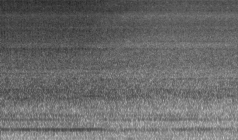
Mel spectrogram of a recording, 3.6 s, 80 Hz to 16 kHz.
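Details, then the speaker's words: 2006 Honda Pilot first start after water pump, timing belt and 100k service; smooth, even idle with a steady mid-pitched hum and no ticking, crashing or misses, engine running normally, battery a little low. "oh I hear nothing crashing it sounds good check things out not that I thought I did a bad job but you know I just never know I've never done this before sounds good sounds like a high engine it'll run 600 000 miles we hope"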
